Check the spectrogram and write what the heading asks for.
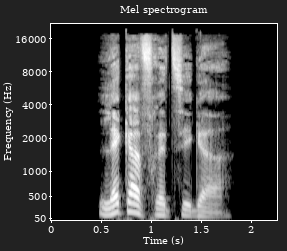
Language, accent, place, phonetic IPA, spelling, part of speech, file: German, Germany, Berlin, [ˈlɛkɐˌfʁɪt͡sɪɡɐ], leckerfritziger, adjective, De-leckerfritziger.ogg
- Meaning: 1. comparative degree of leckerfritzig 2. inflection of leckerfritzig: strong/mixed nominative masculine singular 3. inflection of leckerfritzig: strong genitive/dative feminine singular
